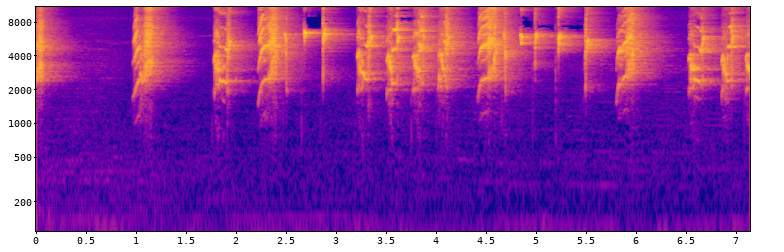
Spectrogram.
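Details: Long-tailed shrike chatter serving as a lure to set silent shrikes singing: a rapid run of loud, rough, scratchy bursts, some separated by short gaps, with a few thin whistled notes woven in.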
